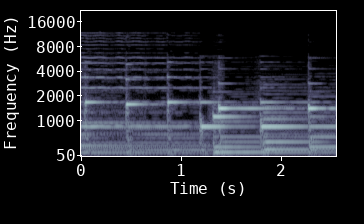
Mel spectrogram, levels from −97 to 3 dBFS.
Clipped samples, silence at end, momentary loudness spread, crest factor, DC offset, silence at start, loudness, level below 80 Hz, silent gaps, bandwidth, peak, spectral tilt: under 0.1%; 0 s; 7 LU; 16 dB; under 0.1%; 0 s; -29 LUFS; -70 dBFS; none; 12.5 kHz; -12 dBFS; -5 dB/octave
